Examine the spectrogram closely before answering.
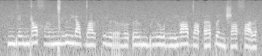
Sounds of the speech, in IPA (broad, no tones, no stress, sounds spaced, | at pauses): ŋ ɡ e l ŋ ɡ e sˤ e̤ l ŋ͡ǀ e̤ l j e l dˤ æ l k e̤ l r ɔ̤ l ʔ ɯ l m b e̤ l w e̤ l j ɔ dˤ ø ʔ ɐ ɓ ə n d͡ʒ æ sˤ ɐ l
